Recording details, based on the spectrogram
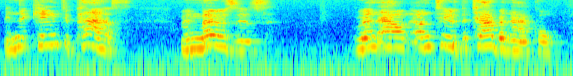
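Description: A middle-aged woman reading the Bible aloud as a sermon, in deliberate broken phrases with stumbles over the words. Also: sits high, a bit bright. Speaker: lay preacher reading scripture. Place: indoor room by a window. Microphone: camera a little way off. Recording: roomy, distant camera microphone.

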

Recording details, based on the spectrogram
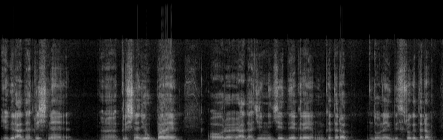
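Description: Low, mellow man explaining steps. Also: normal speed. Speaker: art tutorial host. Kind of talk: step-by-step instructional voice-over.

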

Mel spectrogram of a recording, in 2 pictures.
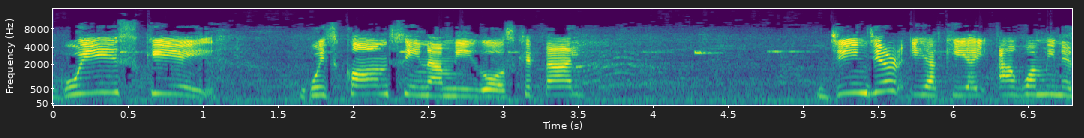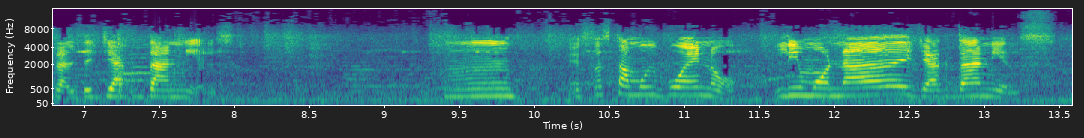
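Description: A young woman, chatting to viewers as she films her walk through a supermarket. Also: sits high. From Colombia. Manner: chatty, expressive, addresses viewers directly. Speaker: vlogger. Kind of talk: casual walk-through vlog. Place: supermarket aisles, indoors.

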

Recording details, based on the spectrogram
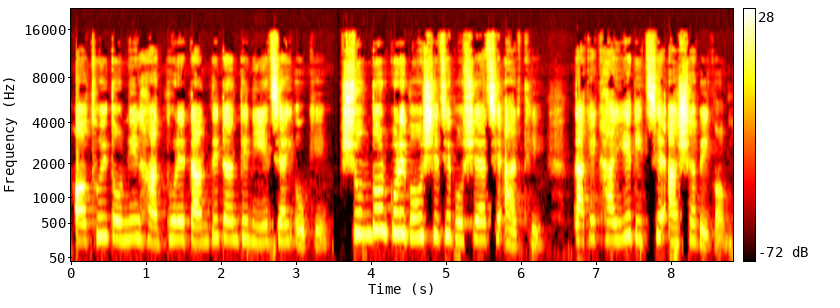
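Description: Bright, high-voiced woman storyteller. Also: a little slow. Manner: even, storytelling. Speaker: story narrator. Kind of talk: scripted romantic story narration.

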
